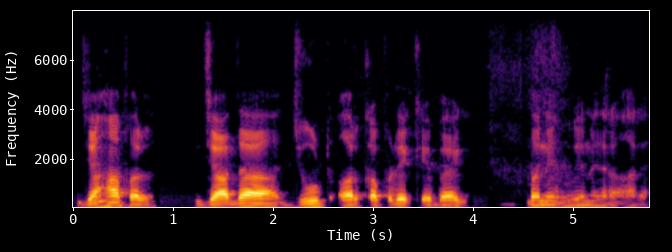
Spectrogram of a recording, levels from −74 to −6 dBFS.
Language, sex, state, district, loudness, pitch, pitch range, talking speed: Hindi, male, Jharkhand, Ranchi, -17 LUFS, 90 Hz, 80-105 Hz, 125 wpm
